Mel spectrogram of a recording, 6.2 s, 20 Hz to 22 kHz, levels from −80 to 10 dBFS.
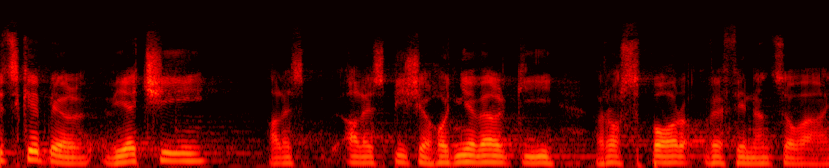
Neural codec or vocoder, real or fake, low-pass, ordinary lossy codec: none; real; 14.4 kHz; MP3, 64 kbps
